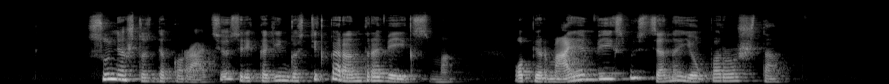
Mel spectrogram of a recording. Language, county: Lithuanian, Vilnius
